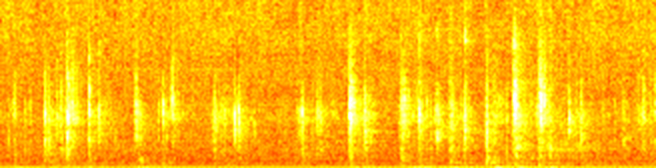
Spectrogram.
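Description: Typing on a computer keyboard: a run of quick, irregular keystroke clicks.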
